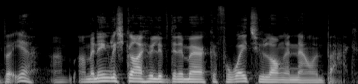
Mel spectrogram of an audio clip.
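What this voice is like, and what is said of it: English accent with American influence. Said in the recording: “sexy accent ... English. Michigan. ... That's the accent you get from Michigan.”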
